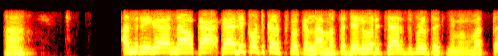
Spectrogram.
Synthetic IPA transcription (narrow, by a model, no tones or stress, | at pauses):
ɦãː | ɐnd̪ɐɾeiːɡɐnaːʋuɡaɡaːɽikoʈːkɐɭɐsbeːkɐlːɐmɐt̪ːuɖelʋɐɾit͡ʃaːɾd͡ʒbiɭt̪ajt̪nimɐɡemɐt̪ː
